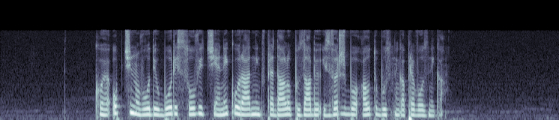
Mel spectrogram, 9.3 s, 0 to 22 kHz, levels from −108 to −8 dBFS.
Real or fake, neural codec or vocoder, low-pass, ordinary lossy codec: real; none; none; none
